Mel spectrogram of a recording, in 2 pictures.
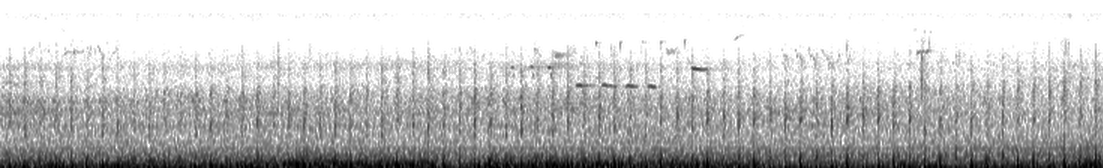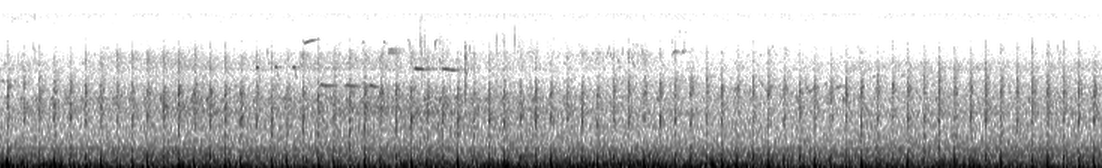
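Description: Freight train rolling by with a steady low rumble and fast, even clicking of wheels over the rails.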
